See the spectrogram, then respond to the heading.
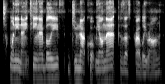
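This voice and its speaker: A man's voice: medium pitch, fast, bright, forceful tone, no echo. A young man chatting casually as the co-host of a book club podcast. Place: outdoors by a tree at a lake.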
